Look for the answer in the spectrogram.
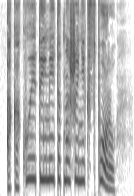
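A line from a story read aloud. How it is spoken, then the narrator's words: Exclamation. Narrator (Russian): воскликнула я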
